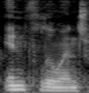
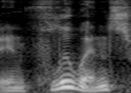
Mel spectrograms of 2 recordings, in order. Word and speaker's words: influence: always pronounced the word influence with the accent on the first syllable so when I hear pink sing it sounds a little wrong to me but I have friends who pronounce it influence with the accent on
